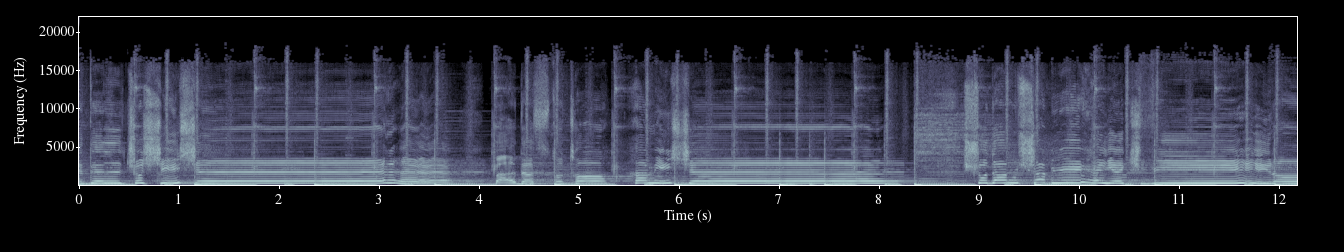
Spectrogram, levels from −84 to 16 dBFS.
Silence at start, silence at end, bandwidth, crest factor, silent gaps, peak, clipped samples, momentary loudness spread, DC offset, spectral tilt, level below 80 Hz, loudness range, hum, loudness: 0 s; 0 s; 18.5 kHz; 12 dB; none; 0 dBFS; under 0.1%; 4 LU; under 0.1%; -4.5 dB/octave; -20 dBFS; 2 LU; none; -12 LUFS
